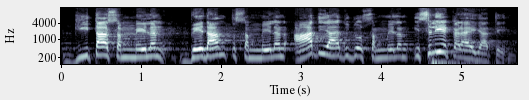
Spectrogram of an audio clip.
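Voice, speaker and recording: Man preaching a sermon, high bright voice, slow delivery, loud then hushed, long hall reverb. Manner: emphatic, swings from loud declaiming to low asides; chants scripture verses slowly. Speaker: preacher of a Ram Katha discourse. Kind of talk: devotional sermon.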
